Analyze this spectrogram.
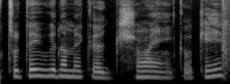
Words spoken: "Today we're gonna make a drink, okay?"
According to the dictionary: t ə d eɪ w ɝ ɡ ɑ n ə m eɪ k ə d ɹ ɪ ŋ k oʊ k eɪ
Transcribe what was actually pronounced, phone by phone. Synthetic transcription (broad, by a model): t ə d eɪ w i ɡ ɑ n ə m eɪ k ə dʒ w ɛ k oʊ k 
